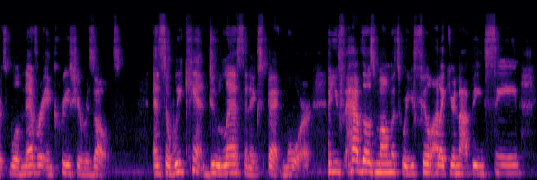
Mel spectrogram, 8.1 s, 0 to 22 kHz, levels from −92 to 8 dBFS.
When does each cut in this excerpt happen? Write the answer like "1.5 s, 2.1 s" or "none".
4.9 s, 6.6 s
